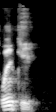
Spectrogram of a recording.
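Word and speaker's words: Weinke: It's not it's not like W-E-N. – It is W-E-N. – No, it's spelled W-E-I. – Right. – But it's pronounced Winky.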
